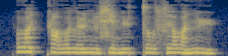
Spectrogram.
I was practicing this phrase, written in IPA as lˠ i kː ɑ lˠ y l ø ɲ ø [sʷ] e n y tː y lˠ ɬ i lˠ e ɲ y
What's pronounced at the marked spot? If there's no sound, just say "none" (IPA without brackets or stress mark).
ɕ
